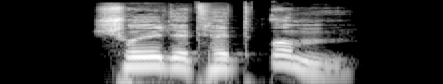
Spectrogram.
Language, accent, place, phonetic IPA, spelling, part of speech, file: German, Germany, Berlin, [ˌʃʊldətət ˈʊm], schuldetet um, verb, De-schuldetet um.ogg
- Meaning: inflection of umschulden: 1. second-person plural preterite 2. second-person plural subjunctive II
